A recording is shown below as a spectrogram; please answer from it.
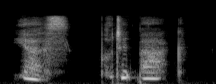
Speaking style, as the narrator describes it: whispered

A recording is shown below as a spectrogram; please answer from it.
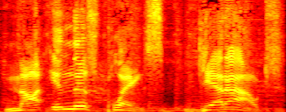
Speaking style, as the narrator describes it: he'd say it in a loud voice

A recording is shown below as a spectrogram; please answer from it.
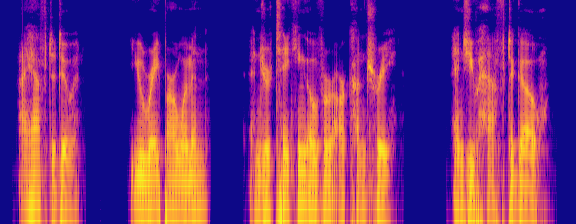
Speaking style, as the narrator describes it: John simply stated in a cold, flat tone

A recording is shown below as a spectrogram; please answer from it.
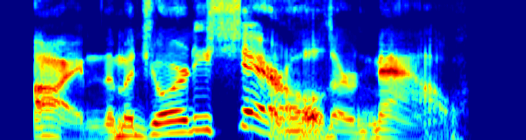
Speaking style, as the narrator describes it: Graydon snapped

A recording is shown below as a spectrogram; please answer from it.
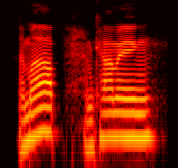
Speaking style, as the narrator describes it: Risa groaned

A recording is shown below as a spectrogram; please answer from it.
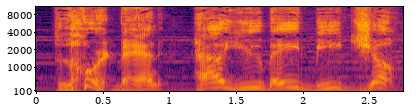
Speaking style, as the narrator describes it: he exclaimed

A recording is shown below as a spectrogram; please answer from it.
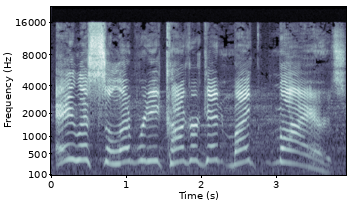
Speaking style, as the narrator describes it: I shouted

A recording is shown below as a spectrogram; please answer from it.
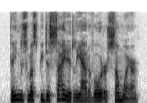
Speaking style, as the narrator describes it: he exclaimed to Joe

